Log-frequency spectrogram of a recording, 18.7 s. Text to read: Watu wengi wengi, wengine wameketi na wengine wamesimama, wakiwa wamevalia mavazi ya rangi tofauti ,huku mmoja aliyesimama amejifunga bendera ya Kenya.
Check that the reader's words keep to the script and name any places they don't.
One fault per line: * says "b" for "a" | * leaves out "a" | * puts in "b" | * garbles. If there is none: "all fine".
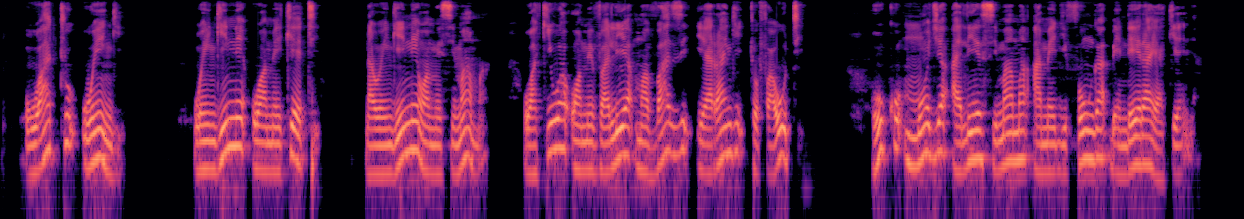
* leaves out "wengi"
